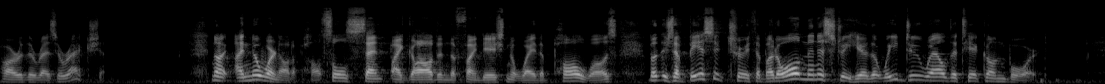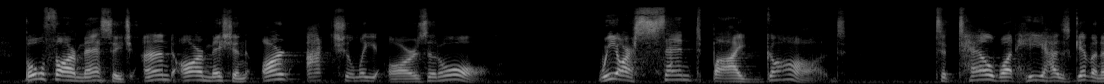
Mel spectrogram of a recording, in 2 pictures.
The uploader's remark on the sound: QTC Chapel Service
